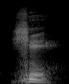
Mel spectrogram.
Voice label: "xè", Apatani; v. suffice; be enough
